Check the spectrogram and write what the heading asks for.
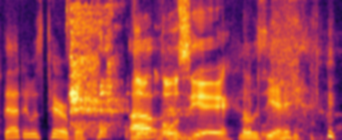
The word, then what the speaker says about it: Lozier: Lozier. Lozier. Lozier is the French way.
